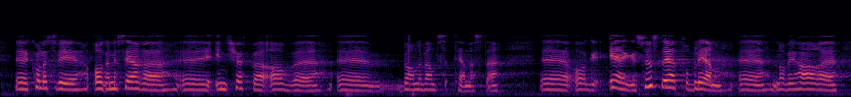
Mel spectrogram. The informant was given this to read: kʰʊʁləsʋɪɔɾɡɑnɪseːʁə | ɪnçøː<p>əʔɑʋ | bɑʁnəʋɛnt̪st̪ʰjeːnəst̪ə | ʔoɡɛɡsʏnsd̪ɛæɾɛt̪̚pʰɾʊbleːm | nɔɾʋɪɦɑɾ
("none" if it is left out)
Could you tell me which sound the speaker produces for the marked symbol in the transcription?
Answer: p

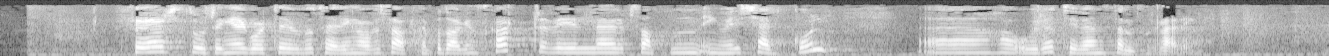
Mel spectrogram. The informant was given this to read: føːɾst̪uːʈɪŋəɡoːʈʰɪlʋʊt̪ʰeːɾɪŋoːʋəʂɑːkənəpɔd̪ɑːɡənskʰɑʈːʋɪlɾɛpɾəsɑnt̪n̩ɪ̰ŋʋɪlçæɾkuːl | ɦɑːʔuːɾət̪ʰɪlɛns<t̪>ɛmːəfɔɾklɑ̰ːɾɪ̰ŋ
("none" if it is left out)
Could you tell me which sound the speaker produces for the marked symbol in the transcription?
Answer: t̪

